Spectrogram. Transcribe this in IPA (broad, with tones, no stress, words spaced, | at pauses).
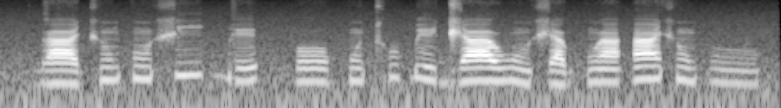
ɡaː˨t͡ʃũ˦kʷũ˦ ʃiː˦ɡ͡be˨˦ | oː˨pũ˨tʰu˦ ɓe˦˨d͡ʒaː˦wũ˨ ʃa˨kʷã˦ | ã˦ʃũ˨puː˨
